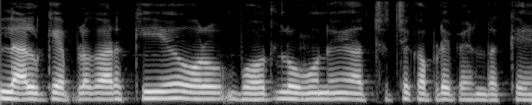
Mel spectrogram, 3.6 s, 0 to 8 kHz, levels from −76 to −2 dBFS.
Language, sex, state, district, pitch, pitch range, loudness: Hindi, female, Maharashtra, Washim, 175 Hz, 170-180 Hz, -17 LUFS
